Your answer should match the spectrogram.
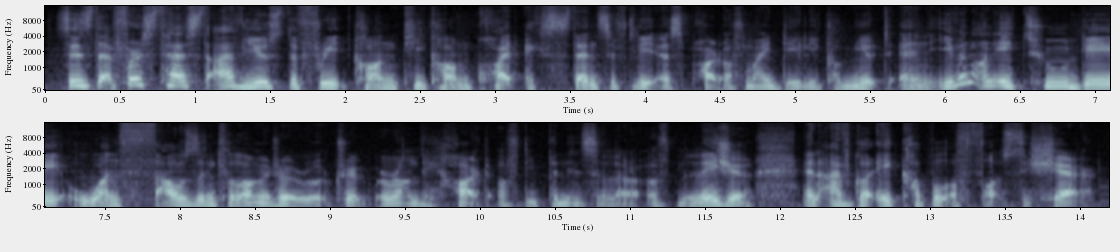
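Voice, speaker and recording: A man's voice: mid-range voice, big pitch swings, normal speed, a little mellow. A man narrating a scripted product review as the host, in a conversational, lightly wry manner.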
